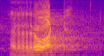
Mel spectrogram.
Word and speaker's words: rot: R is pronounced little different, rot. Okay, roll your tongue, rot.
